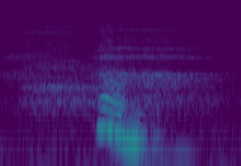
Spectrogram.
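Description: A single deep breath let out as a voiced sigh whose pitch slides downward midway, with soft breathy air before and after and no speech.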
